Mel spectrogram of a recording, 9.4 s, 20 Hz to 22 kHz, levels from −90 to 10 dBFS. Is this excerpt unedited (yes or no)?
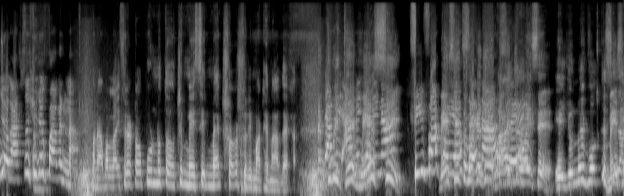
no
